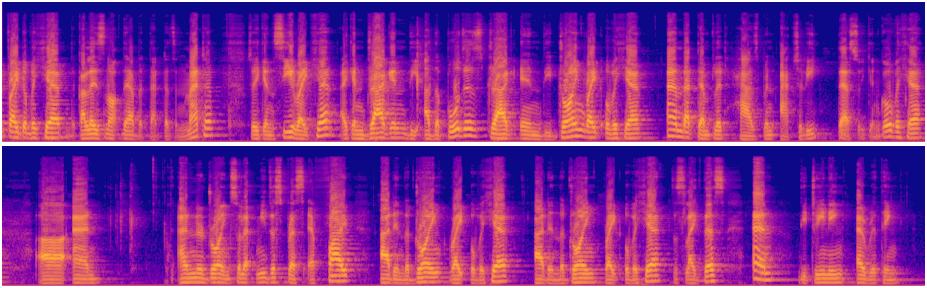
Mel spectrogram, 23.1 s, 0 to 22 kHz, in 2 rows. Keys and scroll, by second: 11.1 F5, 14.4 F5.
